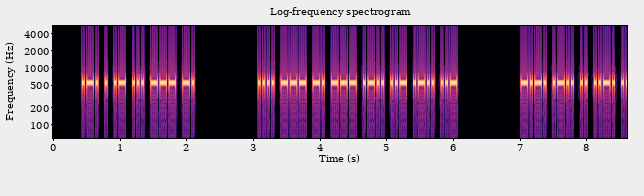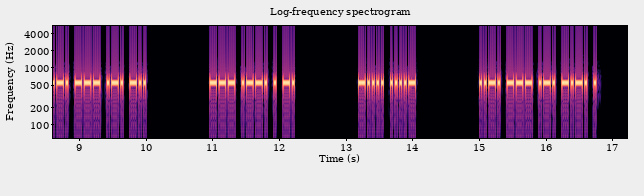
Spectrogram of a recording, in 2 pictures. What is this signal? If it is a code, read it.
Morse code, heard as a keyed tone, about 36 wpm, 550 Hz. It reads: REASON HONOLULU CLIFFORD OPEN 64 FORCE
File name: Ultimate Word List / 35WPM Ultimate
